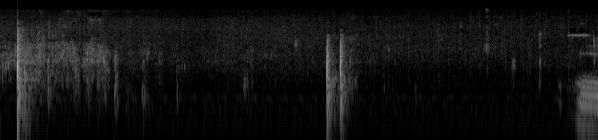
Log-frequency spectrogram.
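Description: Prawns frying in butter in a pan get a quick toss, with clattering knocks and a soft sizzle that fades to quiet, then a brief burst of hiss near the end.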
